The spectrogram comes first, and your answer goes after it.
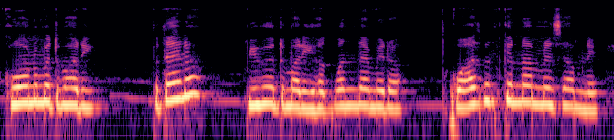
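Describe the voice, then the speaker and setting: A woman voicing a bossy young woman who loudly scolds her girlfriend in a fast, shouting way. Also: high-pitched, background noise, natural voice. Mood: angry scolding.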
